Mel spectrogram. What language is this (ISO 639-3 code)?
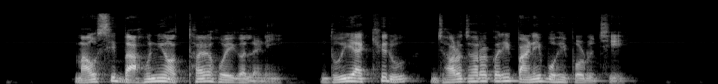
ori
